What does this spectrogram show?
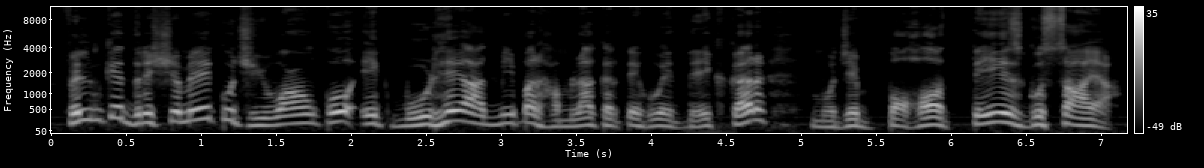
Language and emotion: Hindi, angry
